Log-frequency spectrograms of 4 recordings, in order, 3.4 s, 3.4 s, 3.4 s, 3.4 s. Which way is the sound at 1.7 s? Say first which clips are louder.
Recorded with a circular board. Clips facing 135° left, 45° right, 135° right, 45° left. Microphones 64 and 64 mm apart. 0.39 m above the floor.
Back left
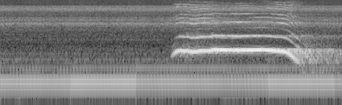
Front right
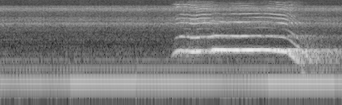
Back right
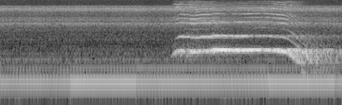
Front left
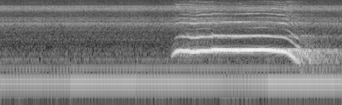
Back left 3 dB, front left 7 dB; 90° left.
